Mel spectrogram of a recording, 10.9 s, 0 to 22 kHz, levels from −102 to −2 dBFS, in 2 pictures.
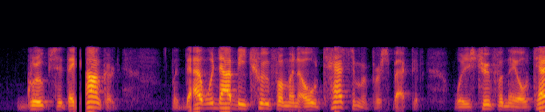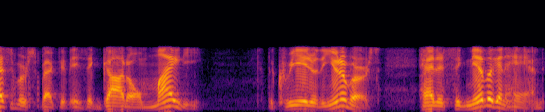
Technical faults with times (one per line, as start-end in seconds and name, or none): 0.00-10.90 Bluetooth CVSD headset codec
0.75-0.88 unconcealed Bluetooth headset packet loss
1.92-1.96 unconcealed Bluetooth headset packet loss
5.12-5.85 GSM signalling bursts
